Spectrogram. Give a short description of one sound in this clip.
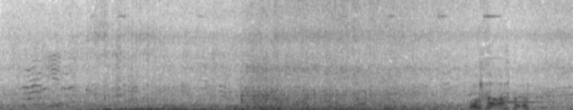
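A boat rushes down a water slide and splashes into a pool.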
